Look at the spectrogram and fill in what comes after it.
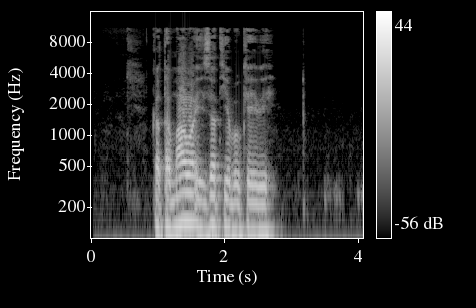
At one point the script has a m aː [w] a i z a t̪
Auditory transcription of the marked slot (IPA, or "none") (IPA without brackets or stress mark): w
